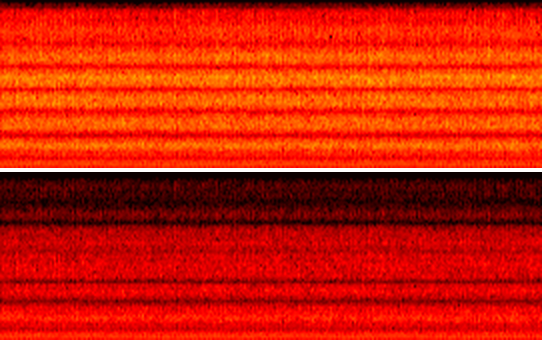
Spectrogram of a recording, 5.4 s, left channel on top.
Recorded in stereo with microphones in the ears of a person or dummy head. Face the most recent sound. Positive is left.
turn(degrees=70)  # may be behind; listen again after turning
